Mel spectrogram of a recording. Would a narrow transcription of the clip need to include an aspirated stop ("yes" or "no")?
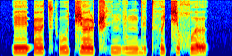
yes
